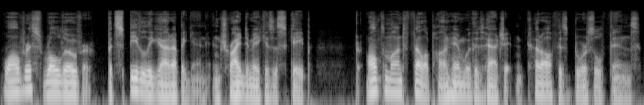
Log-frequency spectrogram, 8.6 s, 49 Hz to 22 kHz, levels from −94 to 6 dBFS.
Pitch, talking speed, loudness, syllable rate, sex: 85 Hz, 200 wpm, -20 LUFS, 5.7 syllables/s, male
